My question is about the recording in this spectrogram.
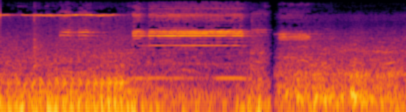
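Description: A vehicle horn sounds one steady blast of about a second, over street traffic rumble, with a thin high steady tone in the first second before it.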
